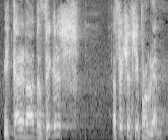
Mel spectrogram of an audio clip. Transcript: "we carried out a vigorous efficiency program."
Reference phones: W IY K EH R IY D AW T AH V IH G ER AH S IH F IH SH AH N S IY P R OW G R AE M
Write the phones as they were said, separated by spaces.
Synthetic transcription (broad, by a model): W IY K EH R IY D AW T AH V IH G ER AH S IH F IH SH AH N S IY P R OW G R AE M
